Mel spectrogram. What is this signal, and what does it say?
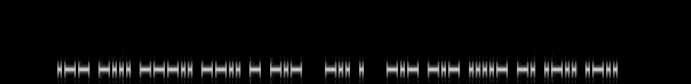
Morse code, heard as a keyed tone, about 34 wpm, 700 Hz. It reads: WB8ZTK DE KK4NLL
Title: USA Callsign DE Callsign - 6 Characters - 35wpm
